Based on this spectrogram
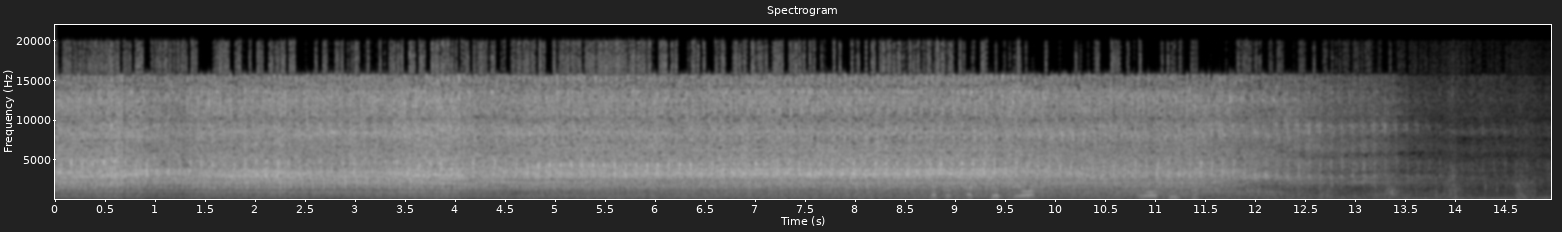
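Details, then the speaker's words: Ford Focus 2 with Duratec HE 2.0, cold engine at about 33–34 °C: steady idle with a light even knock about four per second resembling piston pin knock, fading as it warms; cause suspected, not confirmed. "Там стук появился. Возможно, слышно будет, и звук напоминает стук пальцев."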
